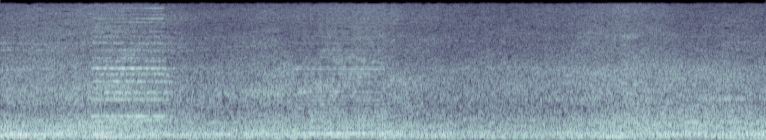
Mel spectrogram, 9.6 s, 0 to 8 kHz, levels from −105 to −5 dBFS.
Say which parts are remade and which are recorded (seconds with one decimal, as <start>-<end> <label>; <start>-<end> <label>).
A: 0.0-3.7 recorded; 3.7-4.8 remade; 4.8-9.6 recorded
